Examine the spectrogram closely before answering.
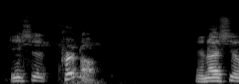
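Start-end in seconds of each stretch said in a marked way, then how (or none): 0.6-1.0 higher-pitched imitated Navajo accent; "Purdog" as two short syllables, mock Navajo accent; heavy Navajo accent. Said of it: "he's had his heavy Navajo accent".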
